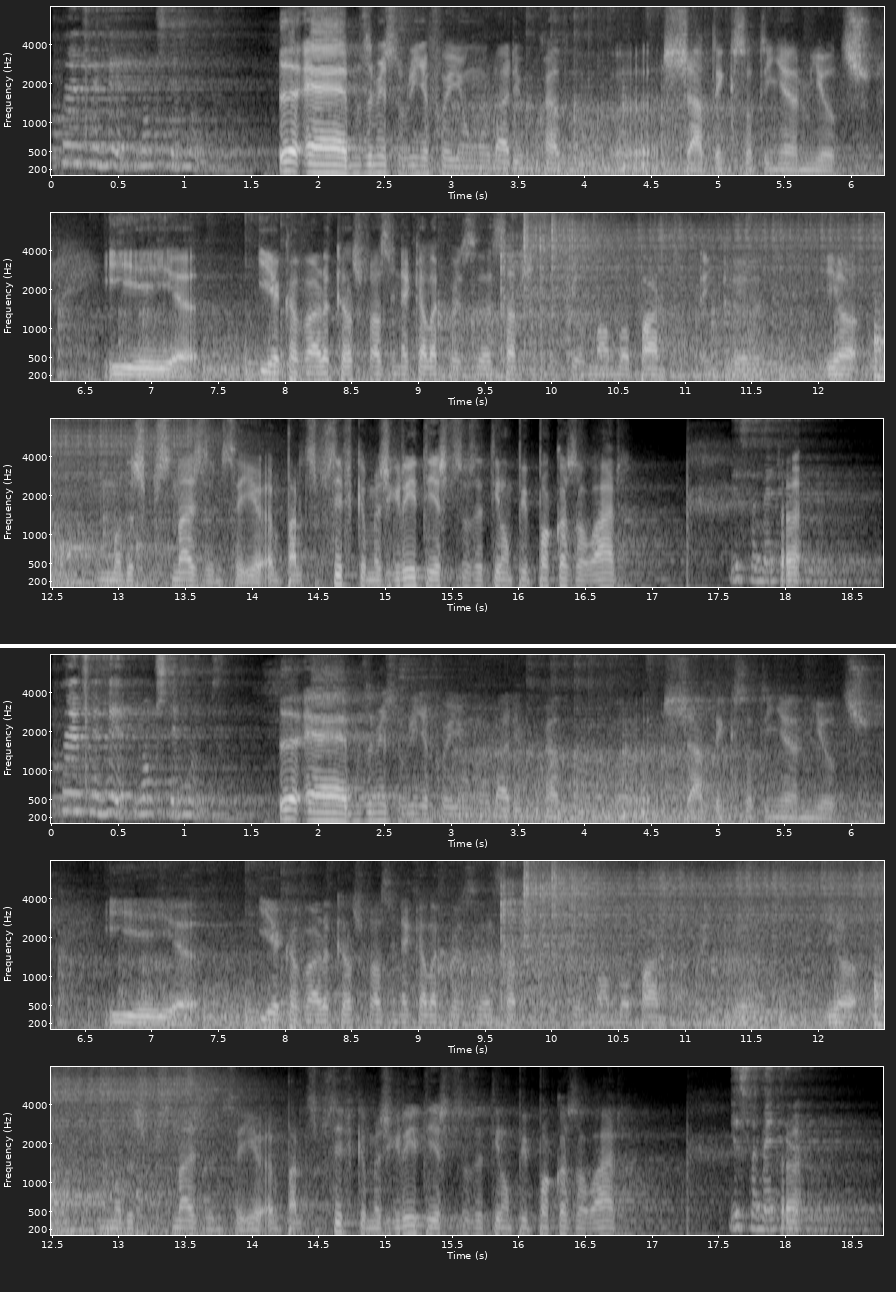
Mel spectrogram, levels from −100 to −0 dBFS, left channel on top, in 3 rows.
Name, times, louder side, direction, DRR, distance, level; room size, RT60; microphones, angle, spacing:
voice 1, 0.1-1.3 1.6-1.7 17.6-18.1, right 4 dB, 70° right, 2.5 m, -36 dB
voice 2, 1.7-7.4 7.8-16.8 17.3-17.6 18.0-18.1, left 5 dB, 70° left, 0.5 m, -31 dB
sound 1, 2.5-13.5, left 1 dB, 30° left, 2.8 m, -37 dB
Coin (dropping), 9.6-13.6 14.3-14.8, equal, 15° left, 4.1 m, -39 dB
29.5 x 26.0 x 5.1 m
head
